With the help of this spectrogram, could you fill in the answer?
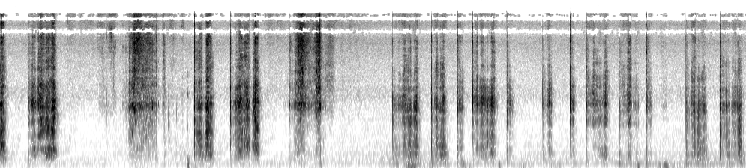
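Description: A yellow plastic stylus rubs and scratches digits onto the honeycomb screen of a hand-held hollow plastic magnetic drawing board. Dry, raspy scratching strokes come in short bursts separated by quiet pauses, bright and mid-pitched with almost no low end. The later strokes come quicker and choppier.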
